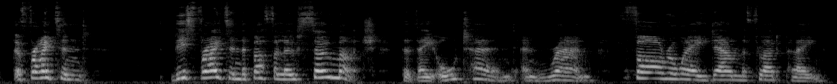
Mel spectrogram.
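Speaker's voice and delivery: ordinary delivery, nothing marked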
